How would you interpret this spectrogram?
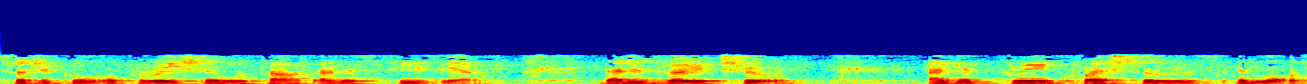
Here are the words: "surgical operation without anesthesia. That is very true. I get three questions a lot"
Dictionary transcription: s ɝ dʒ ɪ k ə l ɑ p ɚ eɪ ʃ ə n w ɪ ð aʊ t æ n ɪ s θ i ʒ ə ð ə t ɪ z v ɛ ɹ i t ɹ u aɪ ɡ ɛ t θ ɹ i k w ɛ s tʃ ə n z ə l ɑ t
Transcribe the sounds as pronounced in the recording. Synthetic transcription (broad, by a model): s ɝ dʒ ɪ k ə l ɑ p ɚ eɪ ʃ ə n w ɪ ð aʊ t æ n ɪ s t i z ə ð ə t ɪ z v ɛ ɹ i t ɹ u aɪ ɡ ɛ t θ ɹ i k w ɛ s tʃ ə n z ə l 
